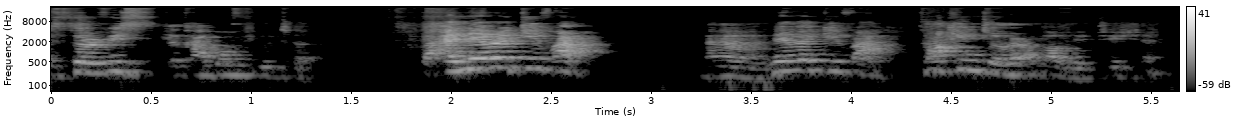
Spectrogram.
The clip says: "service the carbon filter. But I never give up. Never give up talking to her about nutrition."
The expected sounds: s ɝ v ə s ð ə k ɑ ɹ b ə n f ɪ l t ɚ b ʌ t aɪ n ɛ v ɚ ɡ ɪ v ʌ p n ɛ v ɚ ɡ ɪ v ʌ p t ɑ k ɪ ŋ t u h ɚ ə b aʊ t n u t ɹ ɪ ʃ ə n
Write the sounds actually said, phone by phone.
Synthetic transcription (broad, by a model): s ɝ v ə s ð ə k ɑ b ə l f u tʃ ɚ b ʌ t aɪ n ɛ v ɚ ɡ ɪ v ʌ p n ɛ v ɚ ɡ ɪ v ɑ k t ɑ k ɪ ŋ t u h ɚ ə b aʊ t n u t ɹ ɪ ʃ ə n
